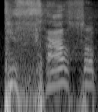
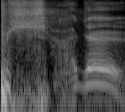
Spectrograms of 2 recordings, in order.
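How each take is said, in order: First: The word ends with an 's' sound. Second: The word ends with a 'ch' sound. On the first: The speaker calls it wrong. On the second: The speaker calls it right.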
